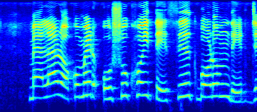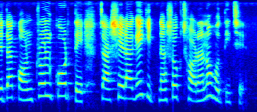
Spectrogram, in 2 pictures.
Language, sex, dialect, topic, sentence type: Bengali, female, Western, agriculture, statement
